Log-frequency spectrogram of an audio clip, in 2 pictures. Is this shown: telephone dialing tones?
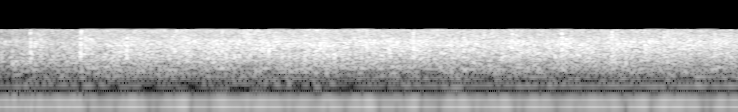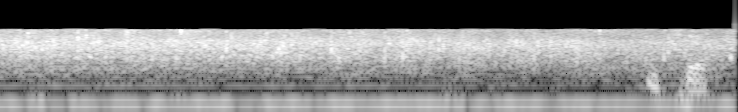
no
